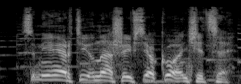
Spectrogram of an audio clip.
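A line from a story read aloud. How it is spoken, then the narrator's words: Groaning. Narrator (Russian): простонал Игорь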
